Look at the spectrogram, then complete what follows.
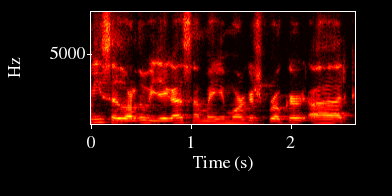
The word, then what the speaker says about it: Villegas: vasas I forgot they they pronounced the two L's like a y so vas like a Y correct St so we have Eduardo Vias from quaria and they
